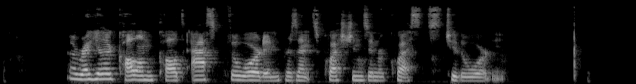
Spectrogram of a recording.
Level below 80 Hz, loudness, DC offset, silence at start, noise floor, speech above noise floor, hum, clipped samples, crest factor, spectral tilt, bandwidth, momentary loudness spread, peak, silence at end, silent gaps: -68 dBFS; -24 LUFS; under 0.1%; 0.65 s; -84 dBFS; 60 dB; none; under 0.1%; 20 dB; -3.5 dB/octave; 16 kHz; 14 LU; -6 dBFS; 1.35 s; none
